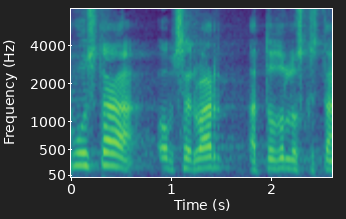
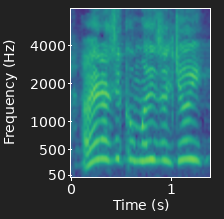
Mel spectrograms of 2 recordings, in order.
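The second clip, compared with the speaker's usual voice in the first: high-pitched mock defiance; defiant challenge; 10 semitones higher than usual. Imitating people who challenge God, high and defiant. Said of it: "y desafían a Dios".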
